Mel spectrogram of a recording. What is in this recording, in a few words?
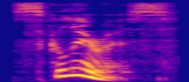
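"sclerous", British English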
